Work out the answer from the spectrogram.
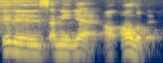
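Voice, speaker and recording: A man chatting casually as a guest, recounting an experience in an animated way and repeating phrases for emphasis. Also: medium pitch, normal speed. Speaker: podcast guest.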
